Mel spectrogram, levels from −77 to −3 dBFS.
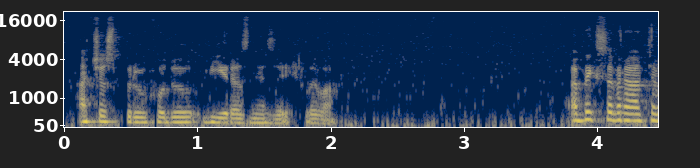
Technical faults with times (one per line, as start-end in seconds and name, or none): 0.00-4.46 overdone noise removal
